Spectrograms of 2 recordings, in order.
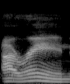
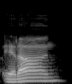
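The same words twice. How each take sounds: First: The name is said in an Americanized way. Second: The name is said with a native-like accent. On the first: The speaker calls it wrong. "calling it Iran is the same thing as being like Mexicans" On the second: The speaker calls it right. "It is pronounced Iran. ... if I say it with an accent because I'm trying to say it right"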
